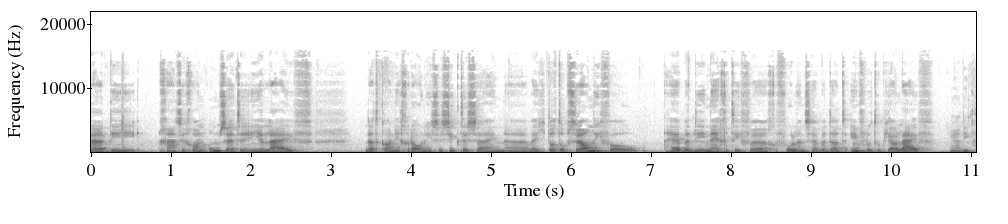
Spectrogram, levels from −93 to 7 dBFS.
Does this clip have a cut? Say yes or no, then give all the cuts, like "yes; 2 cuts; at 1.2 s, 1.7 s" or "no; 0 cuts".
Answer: yes; 1 cut; at 5.7 s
